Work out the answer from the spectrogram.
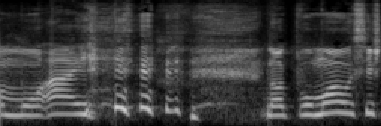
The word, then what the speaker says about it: moai: où étaient sculptés les moai, ces géants de pierre qu'on appelle moai. Je spécifie bien moai parce que j'entends des fois moé, je dis non moai.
